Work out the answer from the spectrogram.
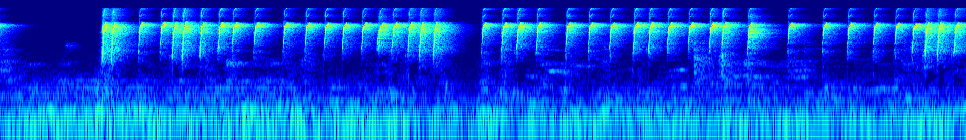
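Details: Long ngebren siri-siri song, a master for murai batu, kacer and cucak ijo: after a second of quiet, continuous rapid piercing high chips pour out for over eight seconds with one short break.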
